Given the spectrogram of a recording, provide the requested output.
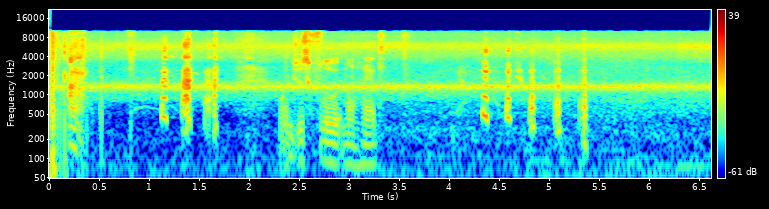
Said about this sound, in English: So they seem to prefer to walk or float a little bit over towards the trees, and then they slowly make their way up to the top for the big cicada party we can hear now.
